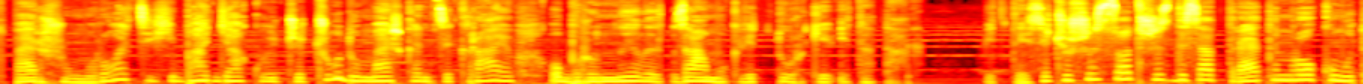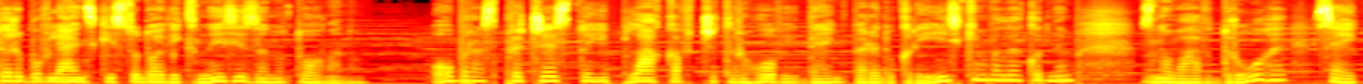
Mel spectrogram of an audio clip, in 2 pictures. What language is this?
Ukrainian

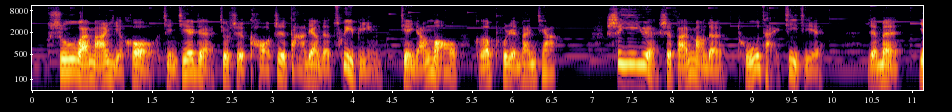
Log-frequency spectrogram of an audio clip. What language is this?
Chinese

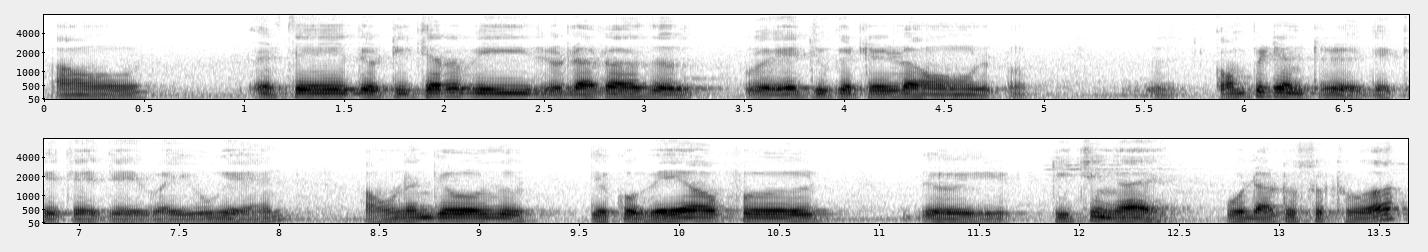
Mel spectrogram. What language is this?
Sindhi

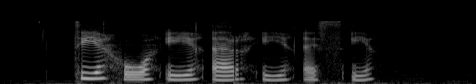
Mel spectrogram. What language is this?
Swedish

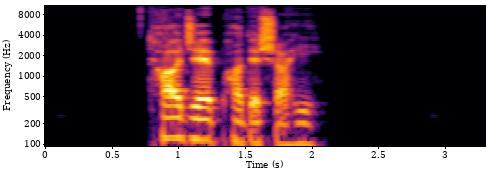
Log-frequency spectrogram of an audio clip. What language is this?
Persian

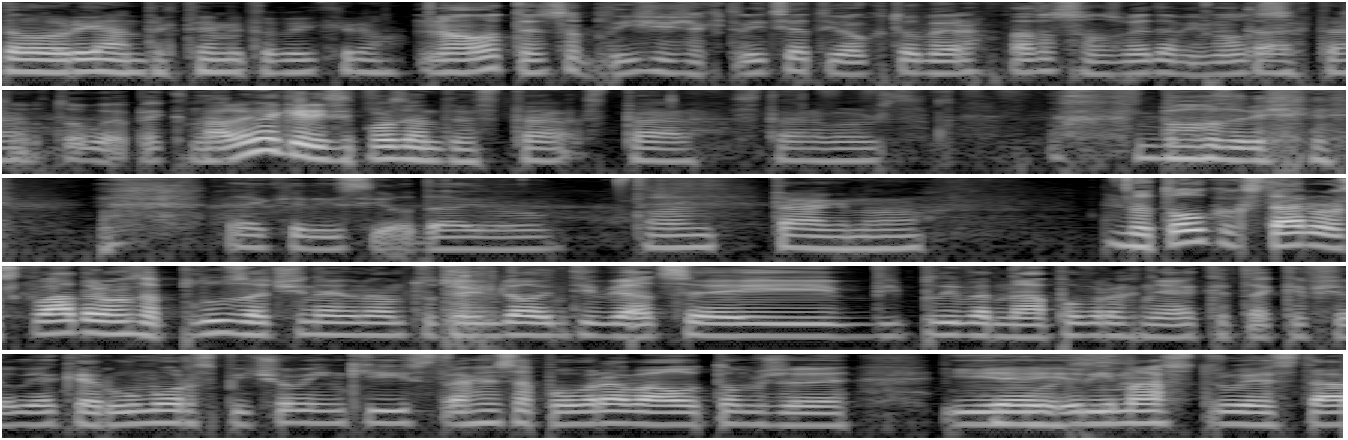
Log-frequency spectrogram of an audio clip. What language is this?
Slovak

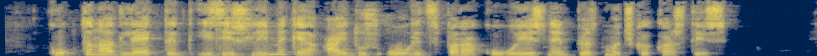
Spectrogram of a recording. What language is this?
Western Mari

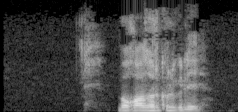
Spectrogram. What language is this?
Uzbek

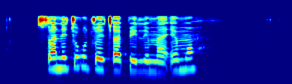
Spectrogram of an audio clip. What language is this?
Northern Sotho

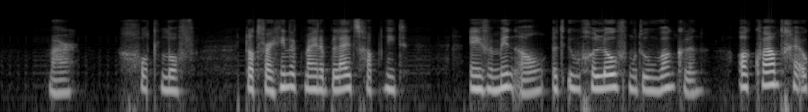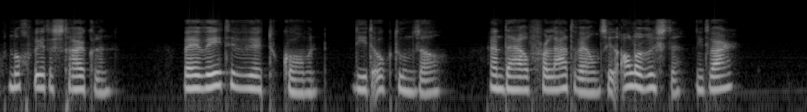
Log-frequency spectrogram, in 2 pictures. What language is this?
Dutch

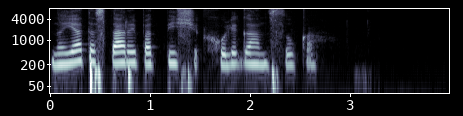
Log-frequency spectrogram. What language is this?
Russian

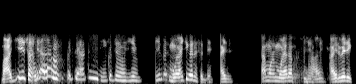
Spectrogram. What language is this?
Konkani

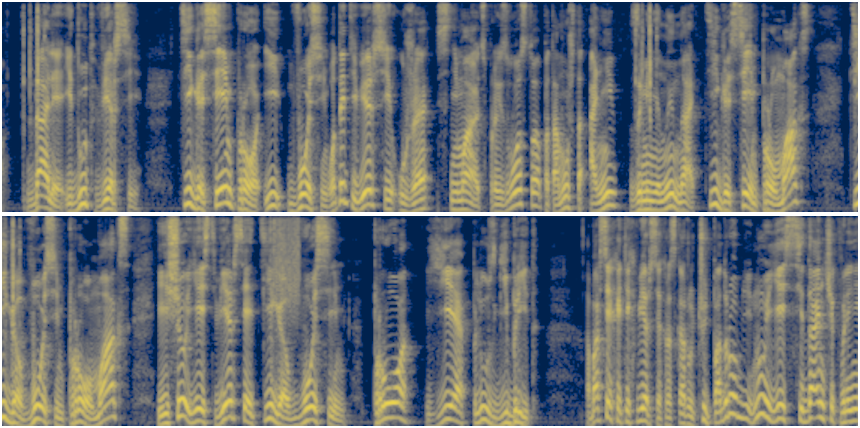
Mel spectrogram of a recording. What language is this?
Russian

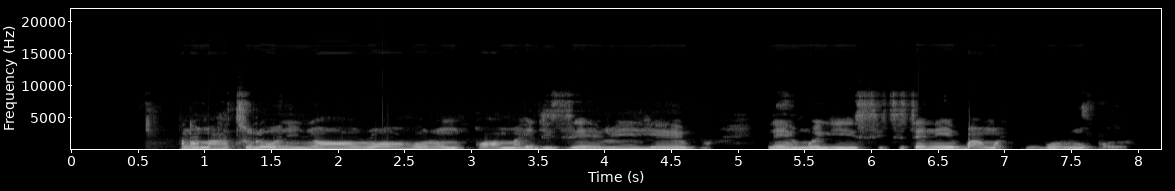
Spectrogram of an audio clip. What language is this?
Igbo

